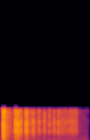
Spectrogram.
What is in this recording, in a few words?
drop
